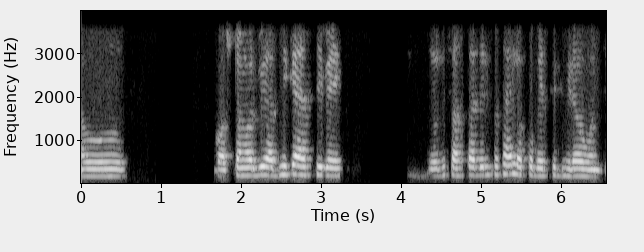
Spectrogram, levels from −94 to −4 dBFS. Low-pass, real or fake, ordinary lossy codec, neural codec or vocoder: 3.6 kHz; real; none; none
